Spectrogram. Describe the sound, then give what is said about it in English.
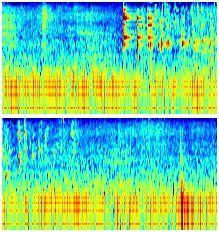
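A drink is poured into a glass, with a sharp clink followed by a quick run of splashing, tinkling pours, then a quieter trickle and faint clatter near the end. “Let's drink to our friendship.”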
